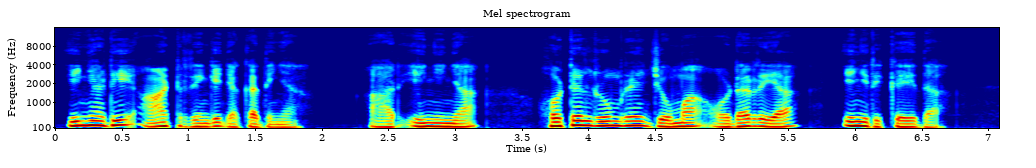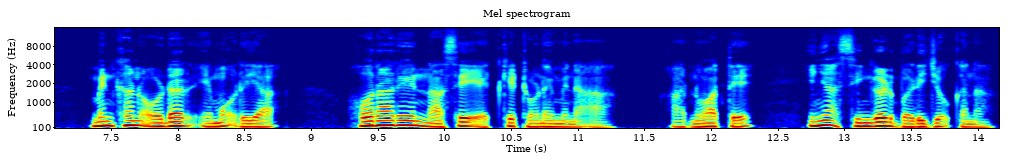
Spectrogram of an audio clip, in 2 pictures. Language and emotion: Santali, sad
